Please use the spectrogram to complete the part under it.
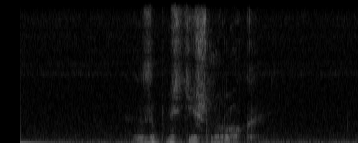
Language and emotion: Russian, neutral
